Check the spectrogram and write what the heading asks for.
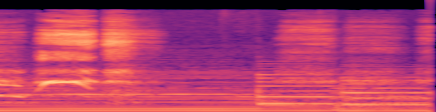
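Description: A woman crying, with sharp gasping sobs, over slow sustained background music that shifts chord partway through.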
